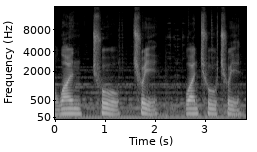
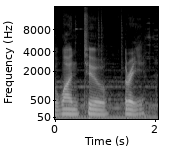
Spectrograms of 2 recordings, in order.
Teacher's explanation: Chinese accent will have tree always for the number 3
